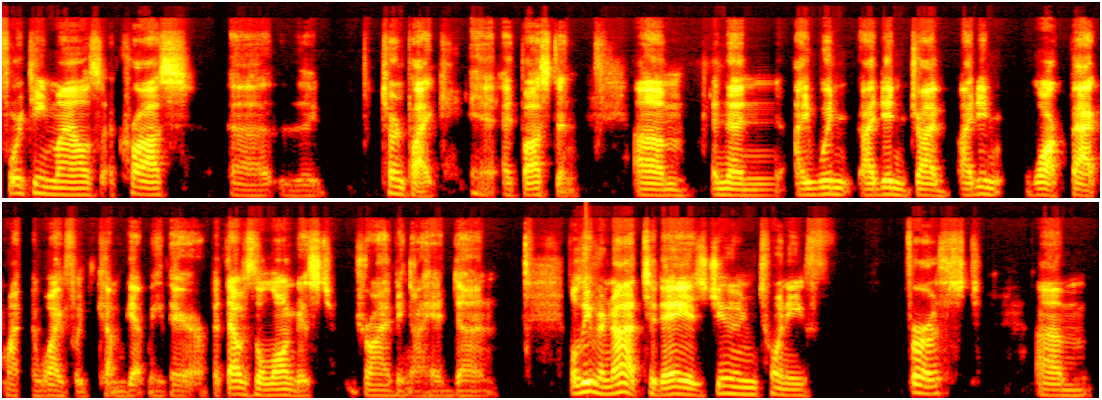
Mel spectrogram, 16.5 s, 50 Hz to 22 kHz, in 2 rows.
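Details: Aphasia after a stroke on September 26, 2011 in an adult man who initially could not read, write or speak well; recorded about 11 years into recovery.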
